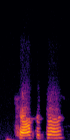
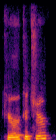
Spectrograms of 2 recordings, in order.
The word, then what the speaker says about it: caricature: making and I can never say this word character caricature yeah the person who makes the funny uh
